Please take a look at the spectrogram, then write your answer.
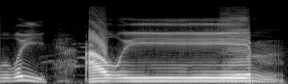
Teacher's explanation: Kemudian pada lafal azim ada bacaan mad arid lisukun, dan hati-hati dalam lafal dha jangan dibaca dengan azim, nanti diganti dengan huruf zai jadinya, atau ajim dengan huruf jim, salah. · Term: huruf dhi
